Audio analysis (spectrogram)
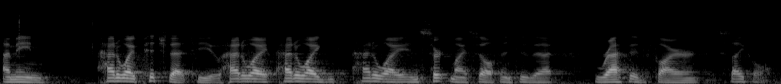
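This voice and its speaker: A man moderating a panel, asking hesitant, halting questions. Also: medium pitch, narrow, tinny audio. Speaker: workshop moderator.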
